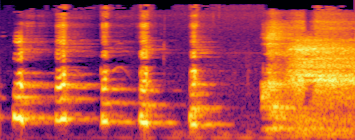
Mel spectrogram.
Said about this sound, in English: I hear a cat. Is that a hairball? We told you guys, it's the Animal Studies channel. There's going to be animal noise.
